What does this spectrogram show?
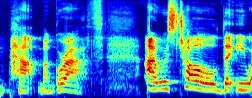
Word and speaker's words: Pat McGrath: pronounce her name well she pronounces her name pat mcgrath the th you hear so uh i'm now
